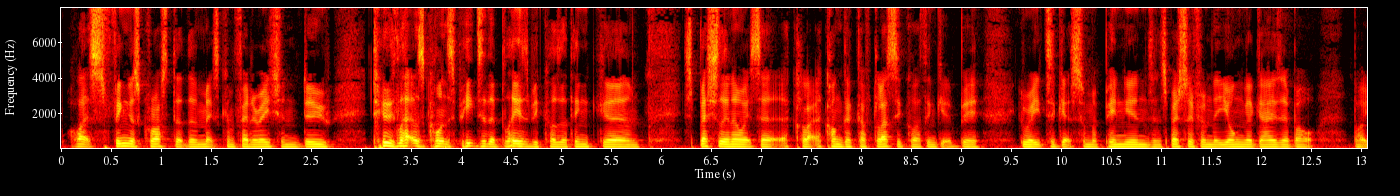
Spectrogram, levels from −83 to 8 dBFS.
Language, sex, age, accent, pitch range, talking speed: English, male, 10-29, British, 120-135 Hz, 205 wpm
